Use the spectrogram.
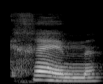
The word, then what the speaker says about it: crème: sécurité safety journée day E with a grave accent is pronounced [ε]: frère brother crème cream mètre metre colère anger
